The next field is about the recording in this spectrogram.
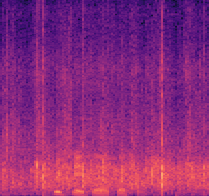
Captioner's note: applauding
